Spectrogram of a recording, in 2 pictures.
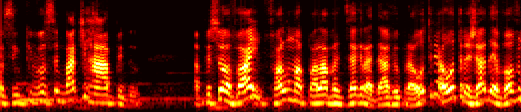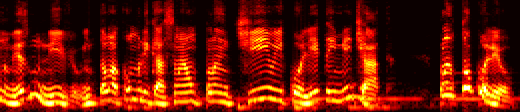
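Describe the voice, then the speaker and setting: Lively man giving a motivational talk. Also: on the high side. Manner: animated, acts out little dialogues, speaks straight to listeners. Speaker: communication mentor and speaker.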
